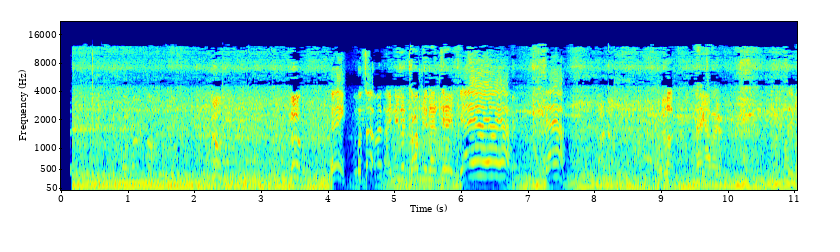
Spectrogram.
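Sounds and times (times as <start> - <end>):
car engine running: 0.1 - 11.0.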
